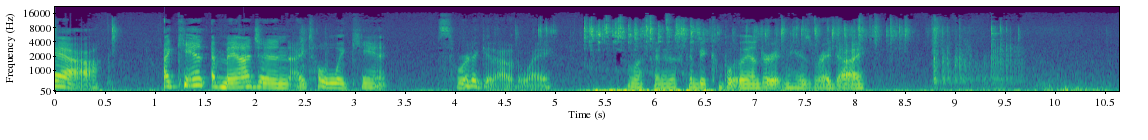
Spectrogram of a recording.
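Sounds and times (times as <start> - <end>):
speech: 0.0 - 8.4
many dice rolling on a tabletop in a game: 4.6 - 9.8.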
